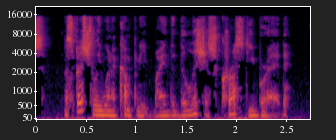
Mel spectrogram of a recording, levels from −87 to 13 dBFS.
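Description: The whole thing has a wrong sample rate: it's running 1.45 times fast and about 6.5 semitones high, consistent with 22 kHz audio played at 32 kHz.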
